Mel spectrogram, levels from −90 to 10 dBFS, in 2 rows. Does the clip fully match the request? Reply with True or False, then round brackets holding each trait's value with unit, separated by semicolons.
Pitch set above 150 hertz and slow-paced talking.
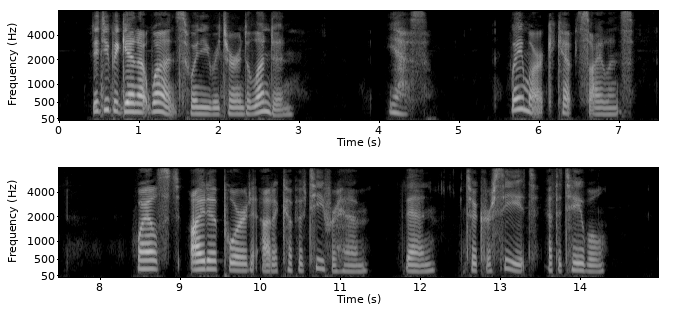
True (190 Hz; 130 wpm)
